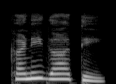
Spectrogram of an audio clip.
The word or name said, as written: ಕಣ್ಗೆತ್ತು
